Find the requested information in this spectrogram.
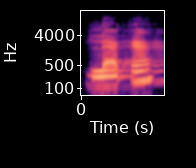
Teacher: کاف کو آپ باریک پڑھیں گے۔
